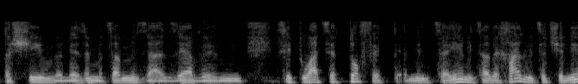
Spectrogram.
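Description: It's speech run through the Speex codec the whole way, and the damage is plainly audible: hoarse, noisy speech from a starved CELP excitation, which fits a low setting around 10 kbps. Nothing comes through above 7.7 kHz.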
